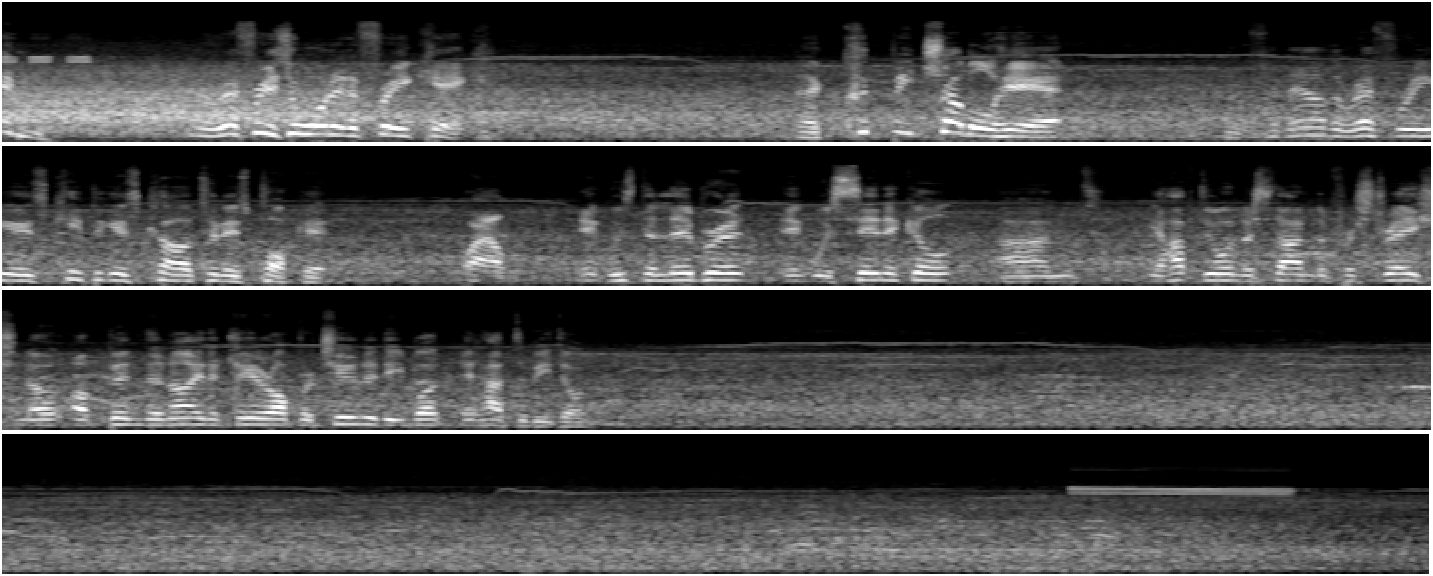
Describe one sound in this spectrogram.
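A stadium crowd roars and chants steadily throughout.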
